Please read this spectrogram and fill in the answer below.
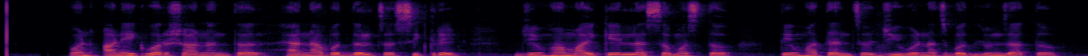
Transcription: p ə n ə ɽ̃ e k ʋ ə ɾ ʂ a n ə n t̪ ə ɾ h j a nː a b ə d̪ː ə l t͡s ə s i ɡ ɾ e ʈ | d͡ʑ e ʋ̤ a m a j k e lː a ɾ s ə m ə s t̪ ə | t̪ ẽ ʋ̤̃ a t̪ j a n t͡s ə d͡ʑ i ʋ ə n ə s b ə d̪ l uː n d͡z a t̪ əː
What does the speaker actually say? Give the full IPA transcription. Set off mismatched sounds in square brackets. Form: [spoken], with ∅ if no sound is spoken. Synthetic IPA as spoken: p ə [ɳ] ə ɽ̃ e k ʋ ə ɾ ʂ a n ə n t̪ ə ɾ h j a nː a b ə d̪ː ə l t͡s ə s i [k] ɾ e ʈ | d͡ʑ e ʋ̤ a m a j k e lː a [∅] s ə m ə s t̪ ə | t̪ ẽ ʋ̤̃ a t̪ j a n t͡s ə d͡ʑ i ʋ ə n ə [t͡s] b ə d̪ l uː n d͡z a t̪ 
